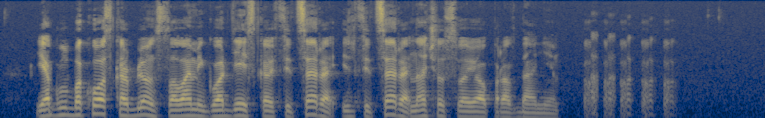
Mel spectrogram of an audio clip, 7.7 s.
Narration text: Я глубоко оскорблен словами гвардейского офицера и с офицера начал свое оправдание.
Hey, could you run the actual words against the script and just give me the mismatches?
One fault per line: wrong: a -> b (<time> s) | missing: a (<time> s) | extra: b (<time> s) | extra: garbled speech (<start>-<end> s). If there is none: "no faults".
no faults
